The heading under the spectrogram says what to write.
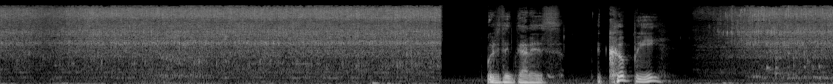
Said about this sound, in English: It could be something sizzling, but it's not. It's a tap. It's a tap running. It's a faucet tap, yeah.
